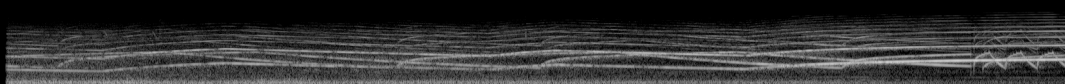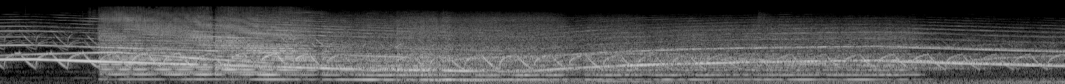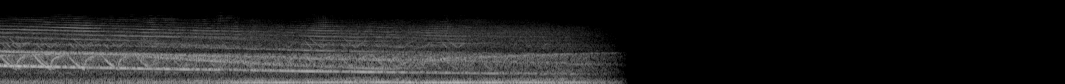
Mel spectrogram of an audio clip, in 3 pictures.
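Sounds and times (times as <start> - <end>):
siren wailing: 0.1 - 27.6
loud air horn: 11.5 - 20.2.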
